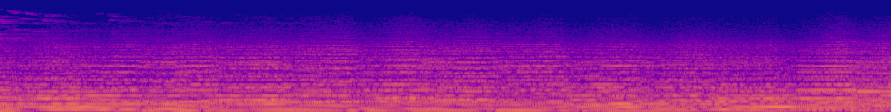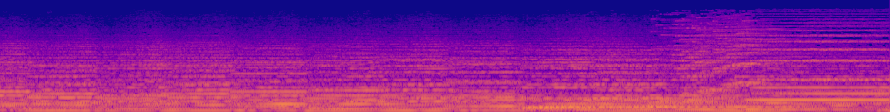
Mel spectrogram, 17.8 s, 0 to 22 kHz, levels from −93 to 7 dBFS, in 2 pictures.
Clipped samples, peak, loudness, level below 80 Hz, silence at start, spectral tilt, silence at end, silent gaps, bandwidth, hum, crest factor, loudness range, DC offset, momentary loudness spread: under 0.1%; -14 dBFS; -30 LUFS; -40 dBFS; 0 s; -6.5 dB/octave; 0 s; none; 15 kHz; none; 14 dB; 6 LU; under 0.1%; 8 LU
